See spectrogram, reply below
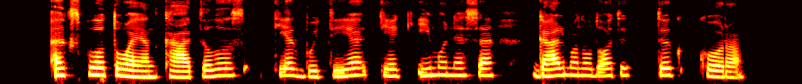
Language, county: Lithuanian, Kaunas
